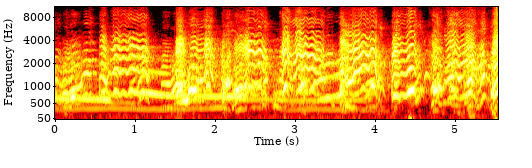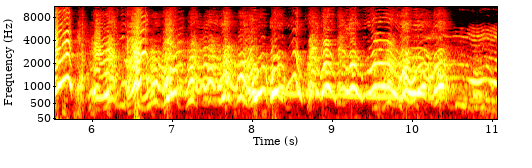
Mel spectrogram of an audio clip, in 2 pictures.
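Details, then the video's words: Coyotes in an enclosure at The Alaska Zoo answer children's howls with a frantic group chorus. Sharp, high yips and bending, quavering howls pile up continuously, loud and tangled throughout, fading slightly at the end. "Kids howling with the coyotes"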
